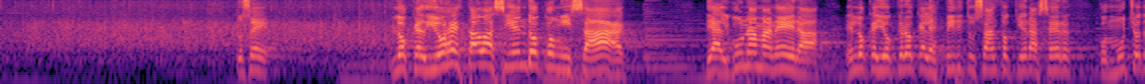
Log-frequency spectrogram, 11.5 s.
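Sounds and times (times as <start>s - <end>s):
audience clapping: 0.0s - 5.1s
speech: 2.4s - 2.8s, 3.9s - 6.3s, 7.0s - 11.4s.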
